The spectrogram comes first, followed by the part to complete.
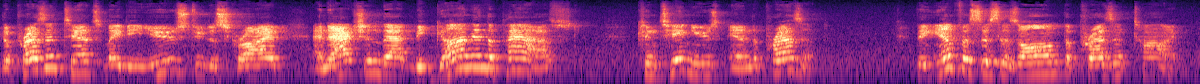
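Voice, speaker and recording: A man preaching a teaching sermon and slowly explaining examples one by one. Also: high voice, a little hiss or hum. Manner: slow, deliberate explaining with spoken examples. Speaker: pastor. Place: church sanctuary. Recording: echoey church hall, mic at a distance, dull sound.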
